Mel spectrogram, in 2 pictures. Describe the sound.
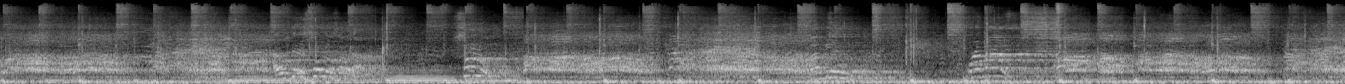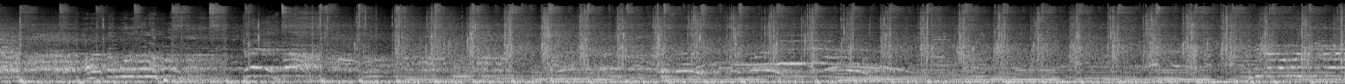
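Peruvian crowd at a concert, roaring and cheering at full volume. A dense, continuous wash of voices and shouts is layered with steady rhythmic thumps.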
